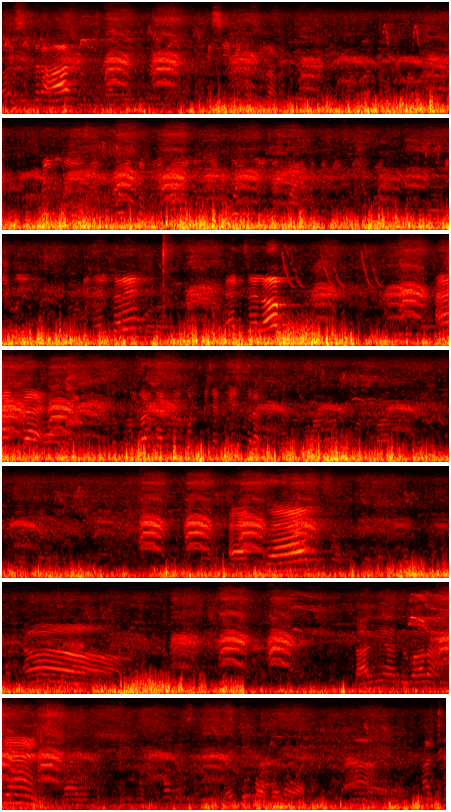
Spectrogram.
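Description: Crows cawing repeatedly, over a steady low rumble.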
